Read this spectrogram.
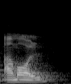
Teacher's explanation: hay un caso de neutralización en un contexto específico que es al final de palabra donde tú tienes amor, pero algunas personas neutralizan y dicen amol. Eh, porque se neutralizan ciertos elementos que diferencian a la L y a la R. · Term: lambdacismo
